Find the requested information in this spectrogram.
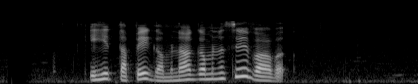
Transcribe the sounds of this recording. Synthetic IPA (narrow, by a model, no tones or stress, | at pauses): eɦet̪ɐpeːɡamənaːɡɐmənɐseːʋaːʋə̰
